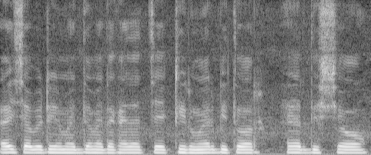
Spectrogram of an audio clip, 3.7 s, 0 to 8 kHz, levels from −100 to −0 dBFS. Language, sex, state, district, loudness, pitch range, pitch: Bengali, male, Assam, Hailakandi, -13 LUFS, 150-155 Hz, 150 Hz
